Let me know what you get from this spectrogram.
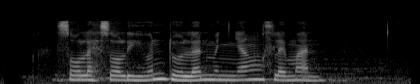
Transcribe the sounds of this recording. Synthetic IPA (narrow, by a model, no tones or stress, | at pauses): solɛhsoliɦʊnd̪̥o̤lanməɲaŋsleman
